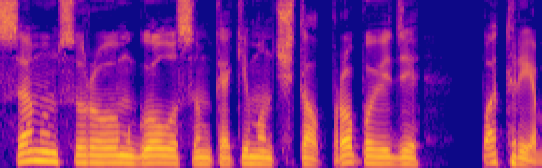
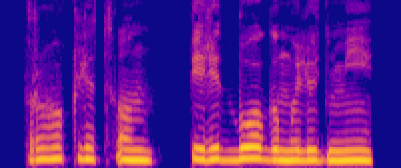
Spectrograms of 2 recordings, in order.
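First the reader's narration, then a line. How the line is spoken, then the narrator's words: Mumbled. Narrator (Russian): промямлил я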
